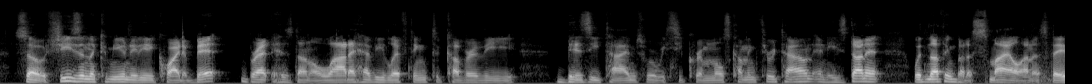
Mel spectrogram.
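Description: A man with an American accent uses a normal speaking voice, pitched fairly low, with fairly even intonation and big swings in loudness. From Munster, Indiana (northwest Indiana). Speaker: police officer. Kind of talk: casual interview.

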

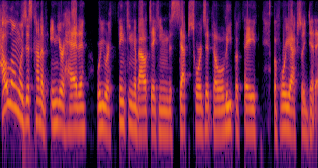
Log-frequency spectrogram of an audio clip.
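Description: Delivered very fast, the talking holds a fairly even intonation. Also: man, medium pitch for a man. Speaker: podcast host. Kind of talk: interview conversation.

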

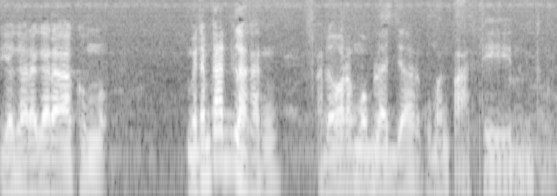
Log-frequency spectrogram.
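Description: This man's fairly low voice goes at a fairly quick pace with ordinary pitch variation, and noticeable background noise is present. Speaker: podcast co-host. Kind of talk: casual chat. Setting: coffee shop.

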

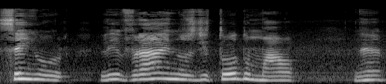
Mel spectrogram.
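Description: Very slowly, a woman speaks in a fairly high voice with fairly even intonation. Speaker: amateur radio host. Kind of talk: informal monologue, religious reflection. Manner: halting.

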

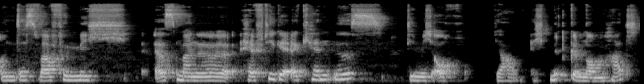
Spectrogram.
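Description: A woman talks at a fairly slow pace with an unremarkable speaking voice. Her pitch is medium, with ordinary pitch variation. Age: 30s. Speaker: yoga teacher and somatic coach. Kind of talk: interview.

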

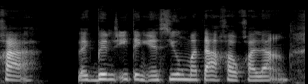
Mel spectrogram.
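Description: A woman with an ordinary speaking voice, fairly high-pitched, speaks at a moderate pace on a very clean recording with a silent background. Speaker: nutritionist and dietitian. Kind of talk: casual podcast chat.

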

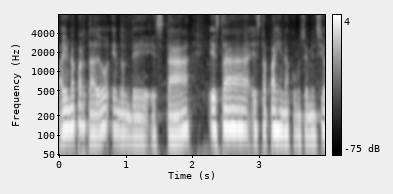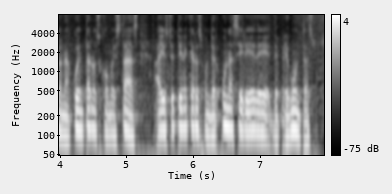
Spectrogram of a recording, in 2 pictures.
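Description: The speech runs at a fairly quick pace. Its intonation stays fairly even. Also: man, medium pitch for a man. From Colombia, Bogotá. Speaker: journalist and podcast co-host. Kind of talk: casual news discussion. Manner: halting, with frequent repetitions.

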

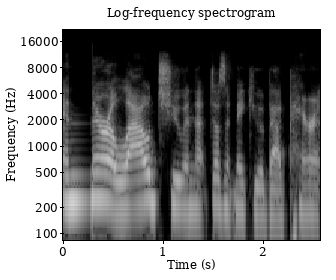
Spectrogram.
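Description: In a very clean recording with a dry, close sound, no echo and a silent background, a woman with an ordinary speaking voice talks at a medium pitch with ordinary variation. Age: 30s. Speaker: wellness coach. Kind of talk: casual chat.

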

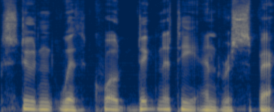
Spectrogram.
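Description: At a fairly slow pace, an ordinary speaking voice with an American accent carries ordinary pitch variation. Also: man. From Texas. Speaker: radio host. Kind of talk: casual chat.

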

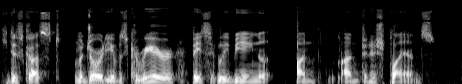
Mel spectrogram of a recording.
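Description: A man talks with an ordinary speaking voice. His pitch is medium and his pace moderate. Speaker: podcast host. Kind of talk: interview, casual chat.

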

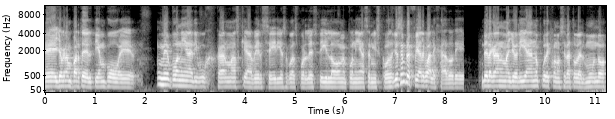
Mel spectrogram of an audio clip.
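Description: The voice has a bright, sharp tone, moving at a moderate pace with fairly even intonation. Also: man, fairly high pitch for a man. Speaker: former show member. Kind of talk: casual chat.

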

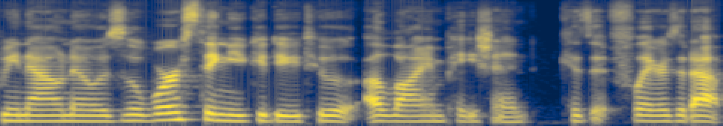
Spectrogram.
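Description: A woman with an American accent, fairly low pitch, fairly quick pace and monotone, flat intonation, on a very clean recording with a silent background. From Michigan. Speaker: functional medicine doctor. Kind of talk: interview.

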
